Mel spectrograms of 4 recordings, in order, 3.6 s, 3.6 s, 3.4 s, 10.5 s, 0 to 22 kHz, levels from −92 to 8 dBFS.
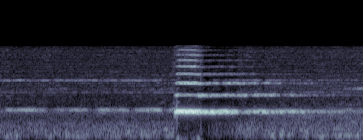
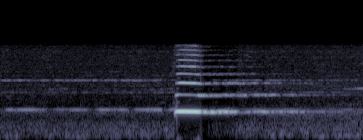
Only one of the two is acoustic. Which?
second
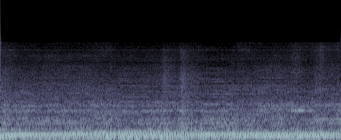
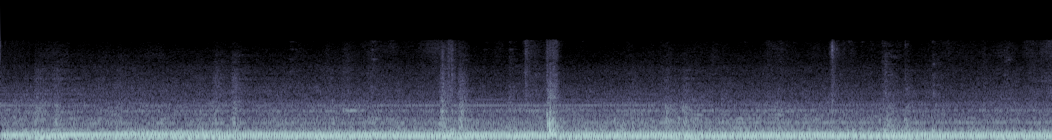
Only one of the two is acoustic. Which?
second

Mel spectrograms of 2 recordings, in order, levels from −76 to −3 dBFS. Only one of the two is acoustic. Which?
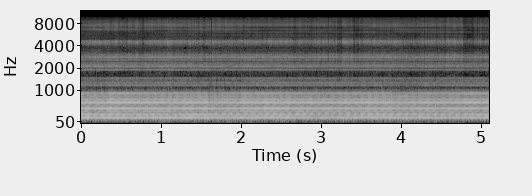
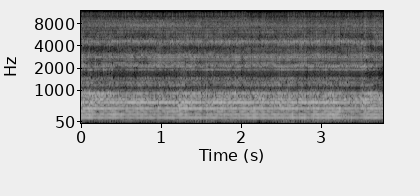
first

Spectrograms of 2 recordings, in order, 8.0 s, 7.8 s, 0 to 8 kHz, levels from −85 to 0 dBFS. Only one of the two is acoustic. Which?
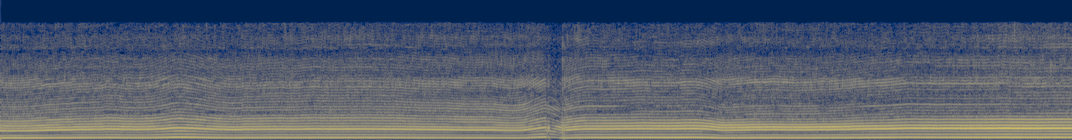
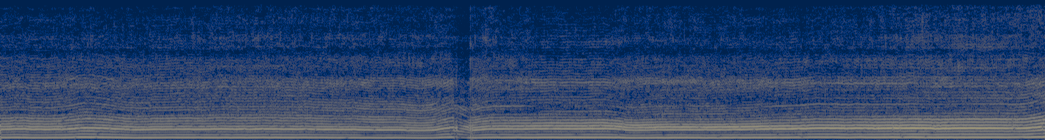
first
